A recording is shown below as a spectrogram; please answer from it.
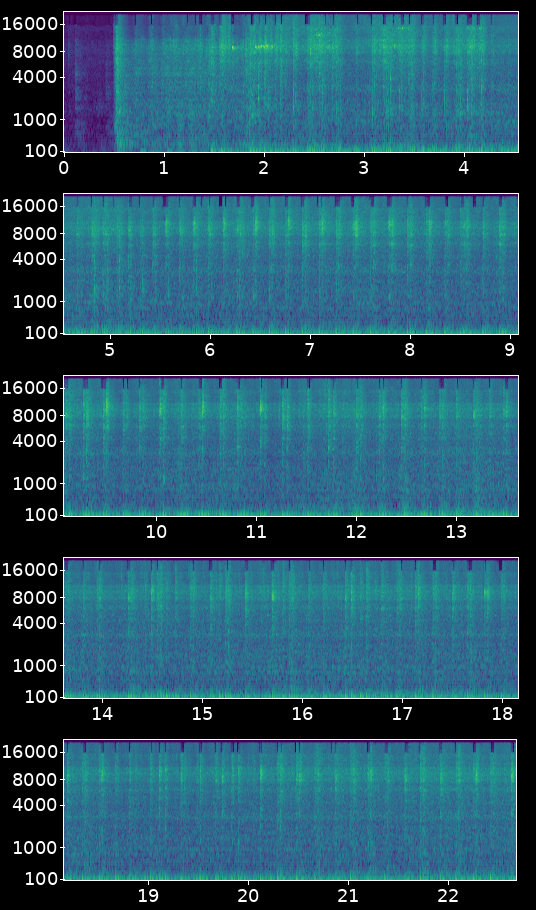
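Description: A VW Beetle engine with an EFI system cranks and catches after a moment of silence, then runs steadily with a loud, even, slightly rough idle that holds throughout, close up with no talking.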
